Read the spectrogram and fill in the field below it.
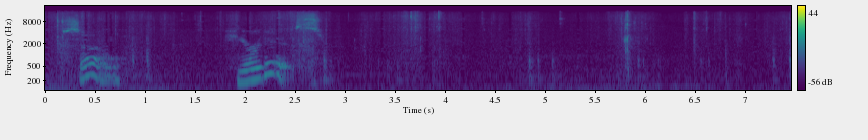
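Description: Ribbon and greenery rustle and crinkle as hands handle them.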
